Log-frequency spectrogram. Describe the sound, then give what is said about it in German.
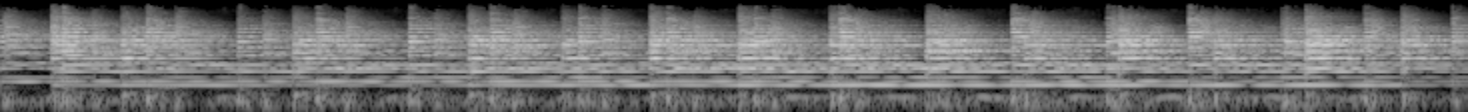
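Several bells of a young sandstone Catholic parish church in a small village in the Franconian Rhön ring at midday, loud overlapping strokes blending into a dense, continuous peal that stays steady throughout, with no voices. “Das Mittagsläuten kommt heute aus Speicherz, einem kleinen Dorf in der fränkischen Rhön, nahe der Grenze zu Hessen.”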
